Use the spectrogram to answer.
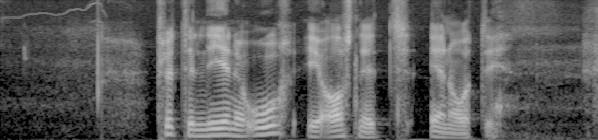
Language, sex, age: Norwegian, male, 44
